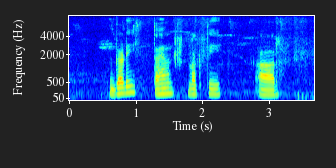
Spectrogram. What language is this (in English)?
Santali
